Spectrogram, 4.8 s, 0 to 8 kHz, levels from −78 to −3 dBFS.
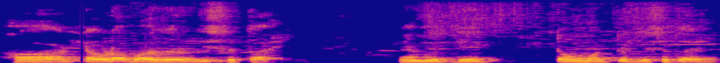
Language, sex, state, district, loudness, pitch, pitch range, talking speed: Marathi, male, Maharashtra, Pune, -14 LUFS, 160 Hz, 155-170 Hz, 125 wpm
